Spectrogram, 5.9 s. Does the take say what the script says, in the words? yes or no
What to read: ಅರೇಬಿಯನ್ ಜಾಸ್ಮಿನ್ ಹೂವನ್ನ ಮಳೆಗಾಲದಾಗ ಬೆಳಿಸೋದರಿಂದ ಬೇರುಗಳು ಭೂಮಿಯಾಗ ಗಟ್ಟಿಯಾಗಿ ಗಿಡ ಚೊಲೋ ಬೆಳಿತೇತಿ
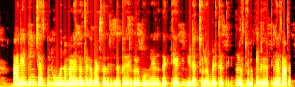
no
